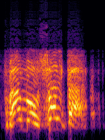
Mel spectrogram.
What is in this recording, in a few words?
bailout, mood med, speech; War Thunder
